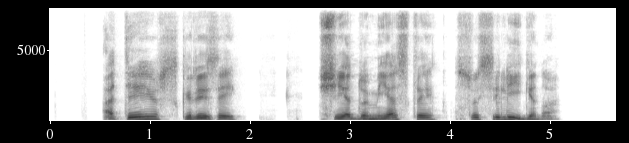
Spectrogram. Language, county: Lithuanian, Kaunas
